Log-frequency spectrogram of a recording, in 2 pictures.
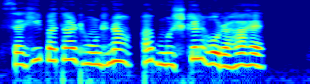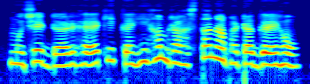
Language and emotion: Hindi, fearful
